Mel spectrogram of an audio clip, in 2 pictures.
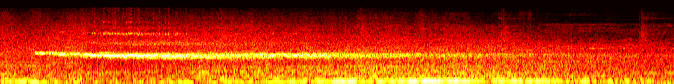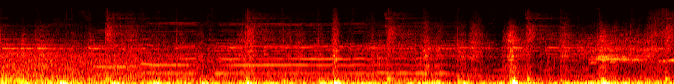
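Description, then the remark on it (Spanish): Car tires screech loudly for several seconds as a vehicle accelerates away, a sustained high squeal over a low engine roar that fades into rattling, clattering road noise. “Saltan los escalones que separan el bar de la calle y salen corriendo tras el coche que chilla a rueda al arrancar.”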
